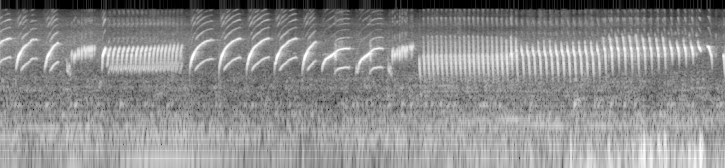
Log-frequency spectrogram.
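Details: Canary song played as therapy to get stalled canaries singing: upswept whistles alternate with short buzzy trills, then a long, even, rapidly pulsing roll lasting about three seconds before a final whistle.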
